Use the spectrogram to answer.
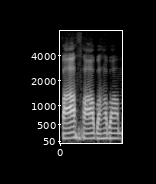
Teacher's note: जब हम पढ़ते हैं प, फ, ब, ब, म कहां आता है? ओष्ठ में।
